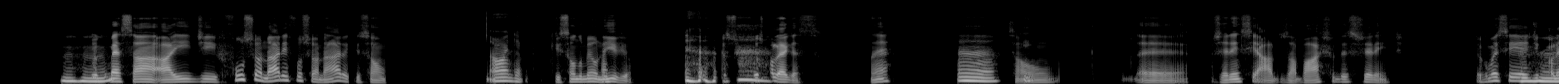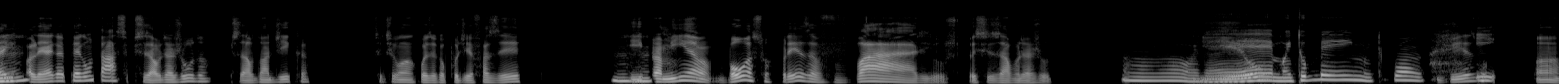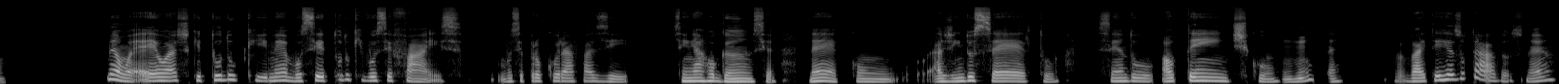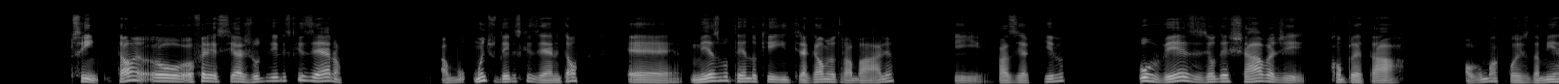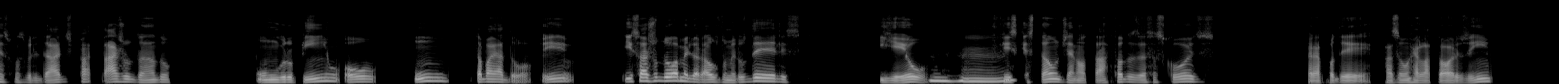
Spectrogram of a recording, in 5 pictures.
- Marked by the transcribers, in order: tapping; laugh; other noise; drawn out: "vários"
- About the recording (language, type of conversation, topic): Portuguese, advice, Como pedir uma promoção ao seu gestor após resultados consistentes?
